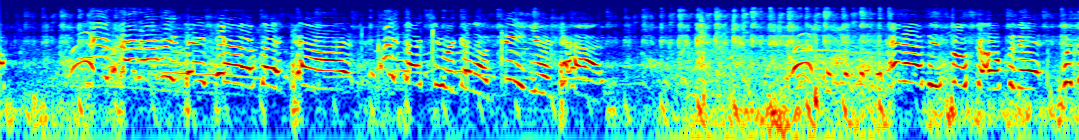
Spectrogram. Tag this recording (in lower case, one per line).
music
speech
